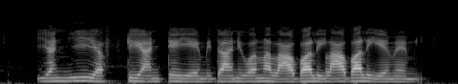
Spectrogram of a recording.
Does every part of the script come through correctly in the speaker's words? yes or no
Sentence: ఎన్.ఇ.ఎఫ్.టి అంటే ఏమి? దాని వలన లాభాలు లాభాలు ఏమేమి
yes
